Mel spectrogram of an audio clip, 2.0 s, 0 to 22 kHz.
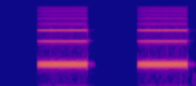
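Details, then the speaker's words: HP Compaq dc7800 ultra slim PC on a 90 W HP adapter: two long, even beeps of the four-beep, four-red-flash code for an insufficient power adapter; a 200 W adapter lets it boot. "So, it doesn't work. It beeps four times and flashes four"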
